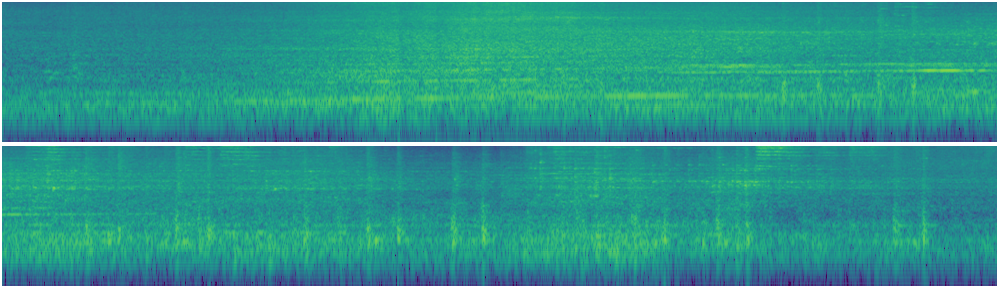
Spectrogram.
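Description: Passenger train approaching and passing close by, the cars rumbling past with a run of wheel clicks over the rail joints in the second half. High-pitched wheel squeal comes and goes.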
